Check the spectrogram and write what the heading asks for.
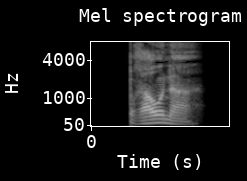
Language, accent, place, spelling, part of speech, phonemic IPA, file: German, Germany, Berlin, Brauner, noun, /ˈbʁaʊ̯nɐ/, De-Brauner.ogg
- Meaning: 1. brown horse 2. coffee with cream or milk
